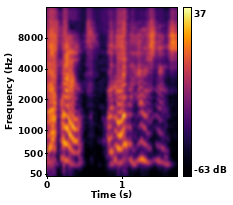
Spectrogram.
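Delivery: shrill, very high, very loud female voice. Game master voicing a woman in a closet pointing a sword at the players, female voice. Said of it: "Female voice".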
